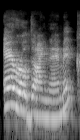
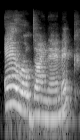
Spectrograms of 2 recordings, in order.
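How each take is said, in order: No difference in how they are said.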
